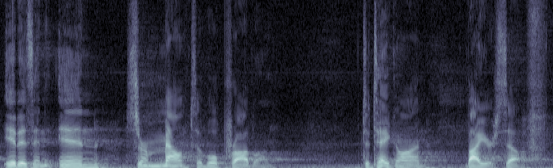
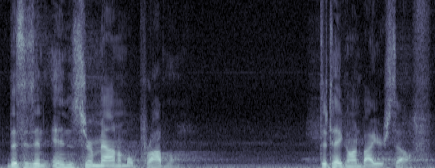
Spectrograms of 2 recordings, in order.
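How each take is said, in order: First: "insurmountable" drawn out slowly, each word weighed; slow, weighty restatement. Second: Said in the usual way. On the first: Shown as a demonstration. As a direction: lean into every word so it sinks in. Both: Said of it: "I want you to hear both sides of that".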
